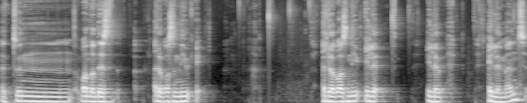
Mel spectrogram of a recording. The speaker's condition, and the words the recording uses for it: Stuttering. Maar het is ook, wat dat de mensen niet zien, is, dat het eerste minuut of, ja, minuut of twee, drie, vier niet goed gaat.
